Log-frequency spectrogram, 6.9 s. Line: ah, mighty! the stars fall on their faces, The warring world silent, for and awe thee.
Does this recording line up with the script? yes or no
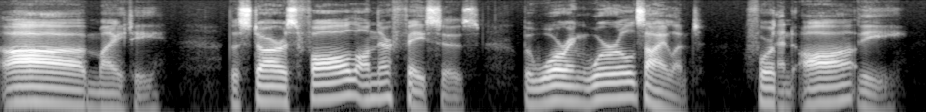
yes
